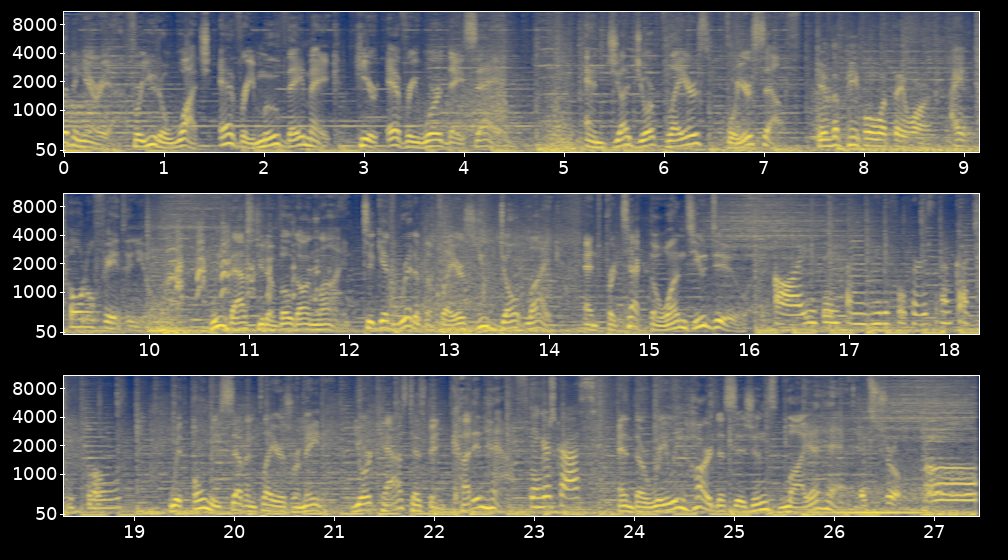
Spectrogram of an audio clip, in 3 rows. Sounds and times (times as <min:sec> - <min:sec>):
Speech: 0:00.0 - 0:04.4, 0:05.3 - 0:10.0, 0:10.7 - 0:26.8
Music: 0:00.0 - 0:27.4.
